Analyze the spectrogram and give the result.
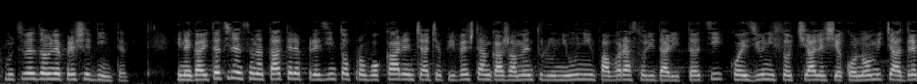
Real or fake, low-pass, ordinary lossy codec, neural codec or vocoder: real; none; none; none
